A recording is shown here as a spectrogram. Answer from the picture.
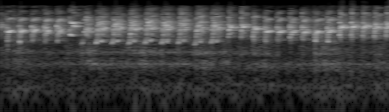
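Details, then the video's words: Continuous high-pitched ngekek chatter from a lovebird, a rapid, pulsing rattle of notes repeated many times per second without a break, used to stimulate other lovebirds into long ngekek singing. "Suara LoveBird Terapi,Rangsang Lawan Cepat Ngekek,LoveBird Ngekek Gacor"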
